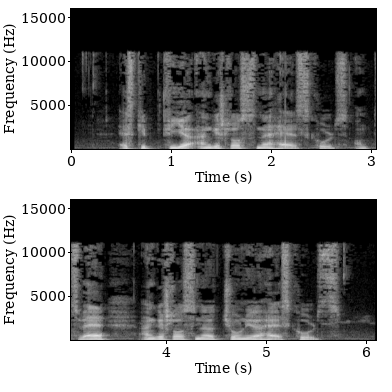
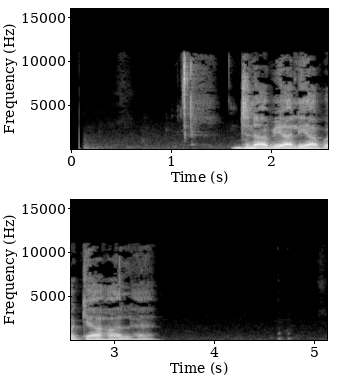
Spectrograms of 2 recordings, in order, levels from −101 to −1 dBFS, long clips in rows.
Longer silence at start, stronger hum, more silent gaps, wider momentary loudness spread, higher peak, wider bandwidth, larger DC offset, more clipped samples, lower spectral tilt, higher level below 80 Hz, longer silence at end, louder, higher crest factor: second, 0.5 s vs 1.1 s; neither; neither; second, 12 LU vs 18 LU; second, -6 dBFS vs 0 dBFS; about the same, 11.5 kHz vs 11.5 kHz; neither; neither; about the same, -5.5 dB/octave vs -6.5 dB/octave; first, -40 dBFS vs -54 dBFS; second, 0.4 s vs 1.75 s; second, -23 LUFS vs -14 LUFS; about the same, 18 dB vs 18 dB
